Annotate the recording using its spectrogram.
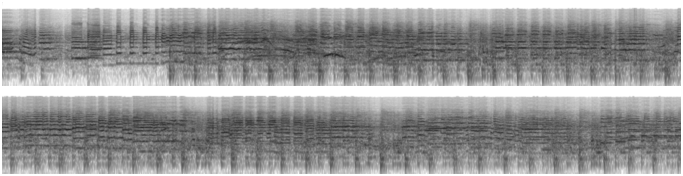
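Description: Brass band music with trumpets and trombones playing a melody over a steady beat.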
